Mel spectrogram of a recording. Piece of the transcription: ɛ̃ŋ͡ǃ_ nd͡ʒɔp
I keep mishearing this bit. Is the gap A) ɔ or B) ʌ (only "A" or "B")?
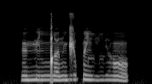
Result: B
